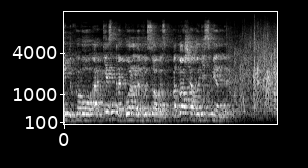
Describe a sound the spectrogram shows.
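A man speaks through a microphone and loudspeakers in a large hall, announcing with animation.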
